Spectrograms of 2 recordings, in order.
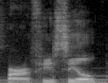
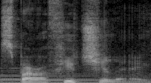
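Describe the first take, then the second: First: The name is pronounced the English way. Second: The name is pronounced the Italian way. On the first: "I only ever heard um Sparafusil's name as Sparafusil" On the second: "they said it with the Italian pronunciation"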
